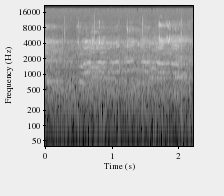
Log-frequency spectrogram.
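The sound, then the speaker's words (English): A basketball is dribbled left-handed and then behind the back by a player in a women's game involving Sun Valley, the bounces faint and blurred within a constant, even bed of gym noise. “Left-handed dribble now behind the back, still between the circles.”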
